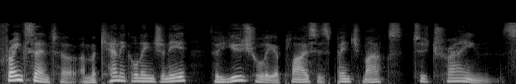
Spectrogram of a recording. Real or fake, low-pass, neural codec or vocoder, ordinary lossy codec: fake; 7.2 kHz; codec, 16 kHz in and 24 kHz out, 0.6 kbps, FocalCodec, streaming, 2048 codes; MP3, 32 kbps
